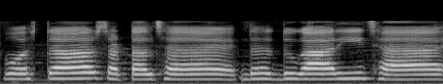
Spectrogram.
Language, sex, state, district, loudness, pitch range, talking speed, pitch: Angika, female, Bihar, Begusarai, -15 LUFS, 235-260 Hz, 80 wpm, 250 Hz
